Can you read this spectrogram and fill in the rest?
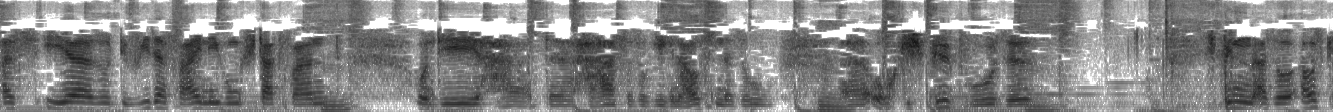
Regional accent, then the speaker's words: Afghanistan; German is a second language; ich komme ursprünglich aus Afghanistan.

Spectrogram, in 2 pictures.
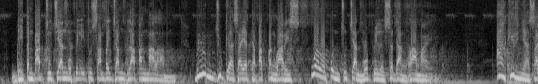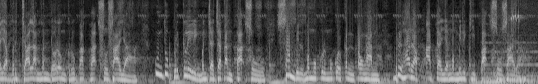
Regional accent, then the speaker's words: Brebes, Central Java, Indonesia; now in Jakarta, Indonesia; Saya berasal dari Brebes, Jawa Tengah.

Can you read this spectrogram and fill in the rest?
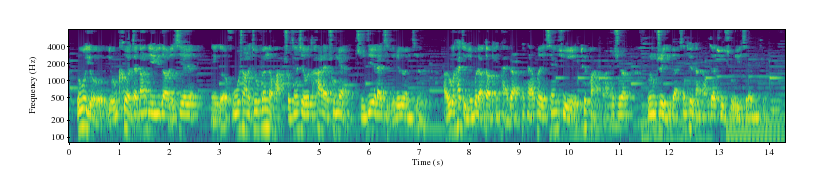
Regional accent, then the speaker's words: Chongli, Hebei, China; 我们老家那个河北省崇礼县，它是2022年的那个冬奥会举办地

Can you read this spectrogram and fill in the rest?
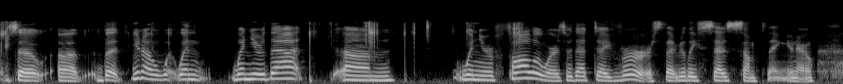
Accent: New York, United States; As a New Yorker, it's hard for me to admit that.

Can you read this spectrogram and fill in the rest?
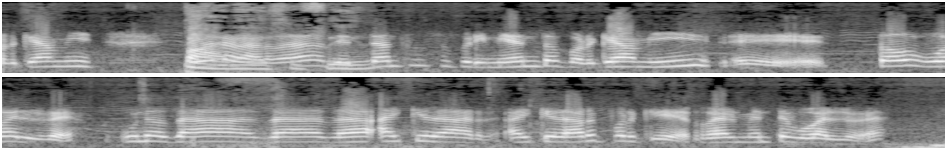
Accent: Córdoba, Argentina; moved away; soy cordobesa, me fui a pasar Navidad a Córdoba, salí una noche, me encuentro con un grupo de amigos, hace 5 años que no vivo en Córdoba

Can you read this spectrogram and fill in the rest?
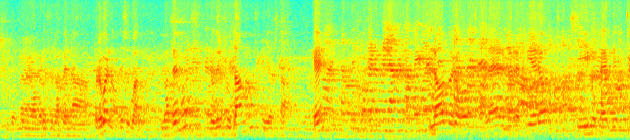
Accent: Barcelona, Catalonia, Spain; Y yo que vengo de Barcelona, ¿vale?

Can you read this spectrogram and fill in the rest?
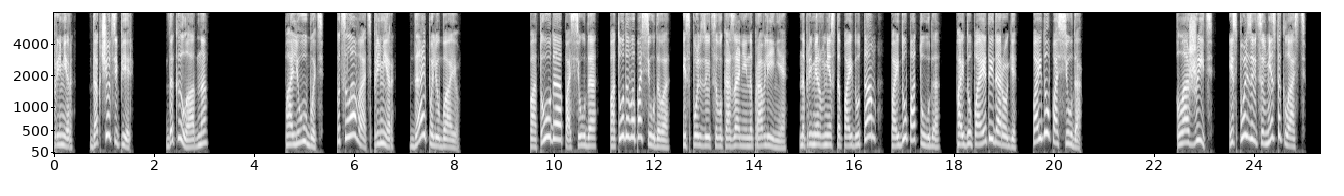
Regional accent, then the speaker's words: Votkinsk, Udmurtia, Russia; Мой отец русский, мать татарка. Я родилась, выросла и живу в Удмуртии. Это моя родина, моя гордость и моя любовь.

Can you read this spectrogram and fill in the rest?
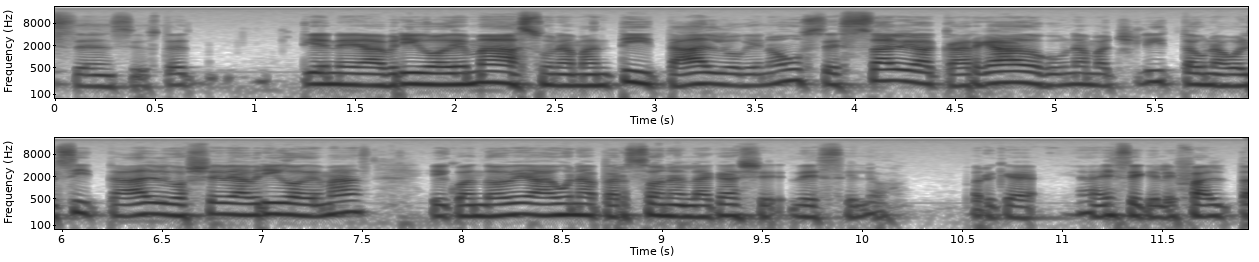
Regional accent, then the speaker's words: Argentina; yo soy argentina

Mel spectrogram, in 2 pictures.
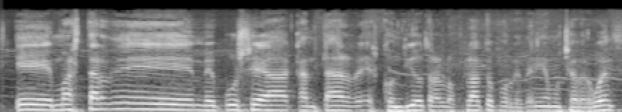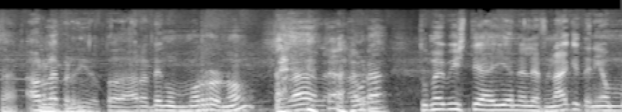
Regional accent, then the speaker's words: Barcelona, Catalonia, Spain; Pues nada, nosotros éramos de Barcelona.

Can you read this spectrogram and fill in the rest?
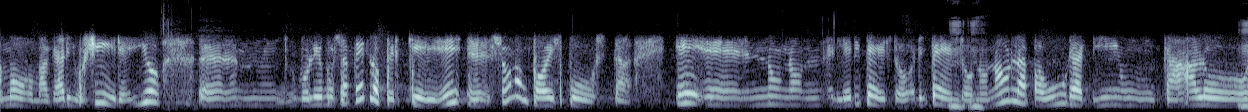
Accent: Tuscany, Italy; Da buona toscana, bevo del buon vino toscano

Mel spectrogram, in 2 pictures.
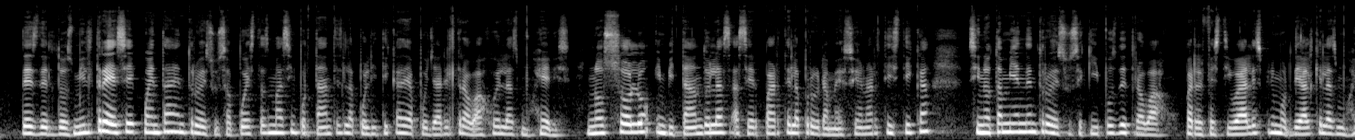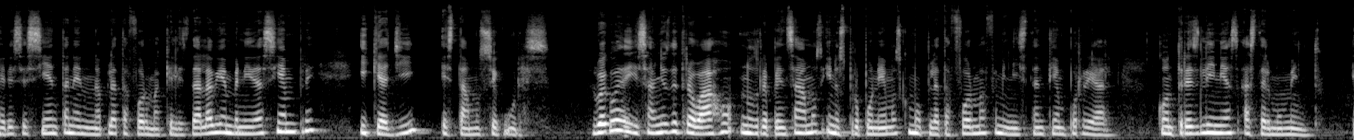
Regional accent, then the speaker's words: Colombia; soy compositora, artista sonora e interdisciplinar, soy colombiana, vivo en Bogotá.

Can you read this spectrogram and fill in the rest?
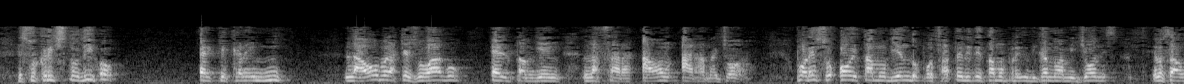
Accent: Haiti; De los zombies, cómo lo resucitan, lo puede cuidar Fenca en mi país.

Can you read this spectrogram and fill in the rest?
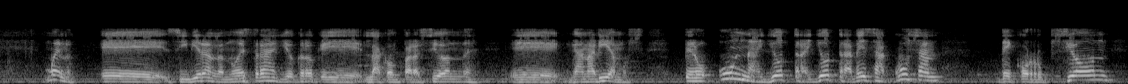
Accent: Mexico; Esa sí es una de las partes que como mexicanos

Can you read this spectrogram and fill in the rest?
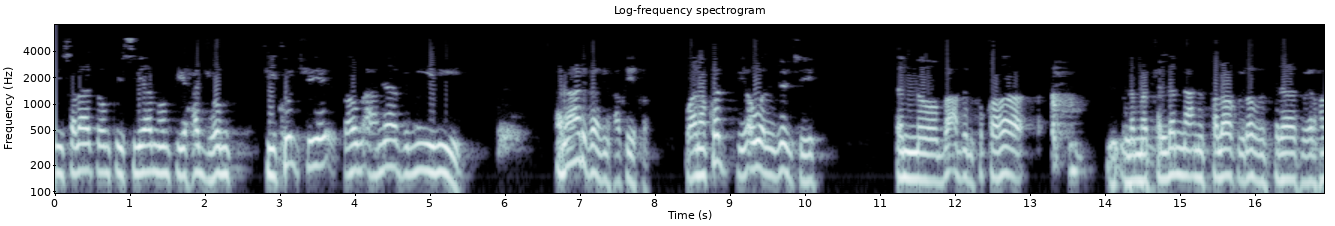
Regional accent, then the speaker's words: Damascus, Damascus Governorate, Syria; عندنا في دمشق في 4 محاريب

